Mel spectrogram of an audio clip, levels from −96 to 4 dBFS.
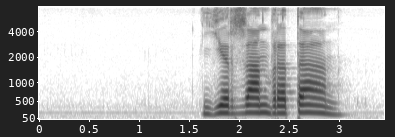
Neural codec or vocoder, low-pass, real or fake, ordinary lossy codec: none; none; real; none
